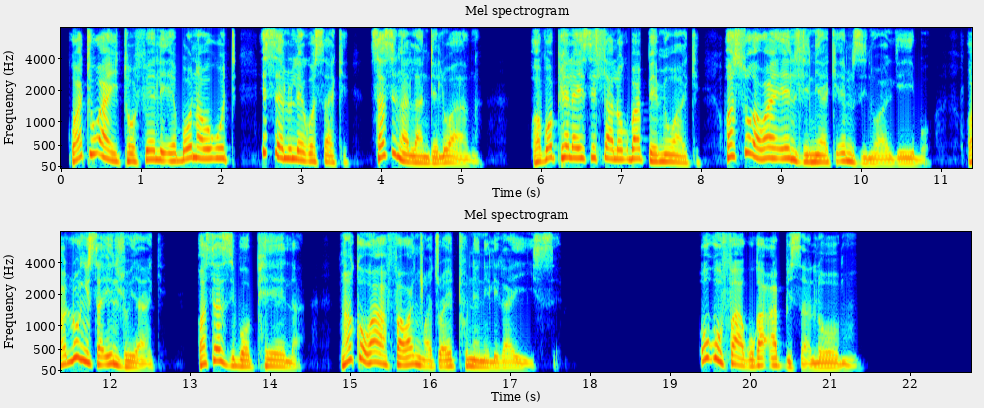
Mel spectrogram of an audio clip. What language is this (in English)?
North Ndebele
